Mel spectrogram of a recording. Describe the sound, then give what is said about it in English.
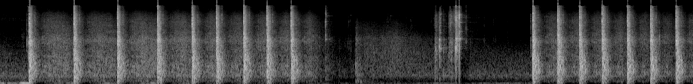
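Pistol shots crack in rapid sequence during a shooting drill across targets from left to right: a long, evenly spaced string of sharp, loud reports, a short pause with a quick pair, then another fast burst. “Difference is sequencing my shot as soon as I get on the black dot, making sure I'm pulling the trigger. And as soon as I pull the trigger, I'm already moving.”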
